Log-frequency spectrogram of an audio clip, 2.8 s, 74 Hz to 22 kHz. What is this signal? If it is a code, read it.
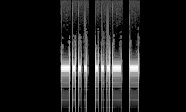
Morse code, heard as a keyed tone, about 28 wpm, 700 Hz. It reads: BVT
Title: All Cut Numbers - 3-Digit 28wpm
